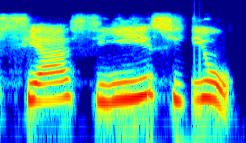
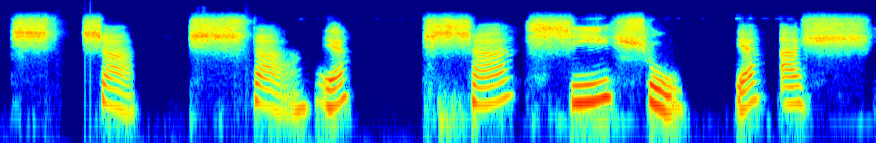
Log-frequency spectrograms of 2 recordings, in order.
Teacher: Ini nafas dan udaranya, nafas dan suara ini ngalir untuk huruf shin ya. Makanya dia ada penyebaran udara di dalam mulut juga ya. Karena tengah lidah tadi ini nempel ke langit-langit, itu secara tidak ini nempelnya tidak betul-betul menempel, masih ada celah ya, masih ada jarak, jadi tidak tertempel betul.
